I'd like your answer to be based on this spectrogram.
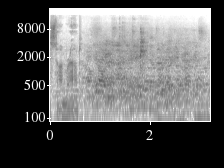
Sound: chattering

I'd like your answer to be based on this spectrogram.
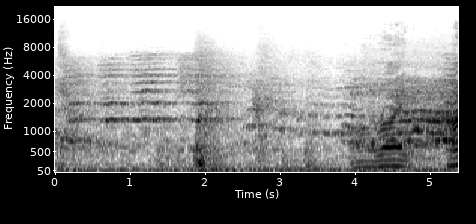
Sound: crowd yelling

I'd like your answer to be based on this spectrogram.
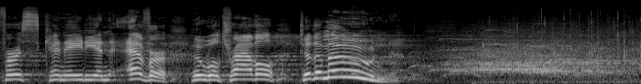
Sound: cheering

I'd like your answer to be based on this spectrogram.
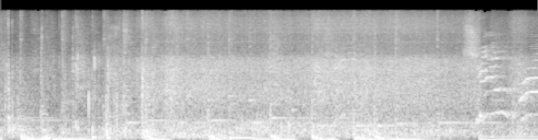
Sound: balls rustling

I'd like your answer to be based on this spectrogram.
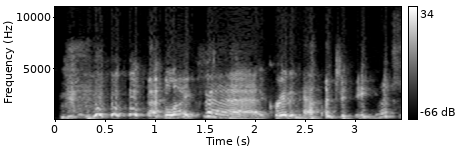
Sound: laughter

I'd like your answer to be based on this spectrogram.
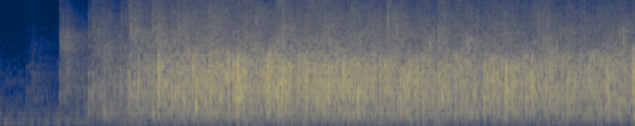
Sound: audience applauding

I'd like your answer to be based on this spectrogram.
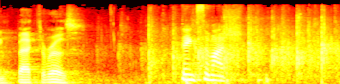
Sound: applause

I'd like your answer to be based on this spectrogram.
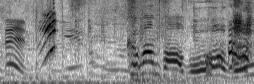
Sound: swoosh

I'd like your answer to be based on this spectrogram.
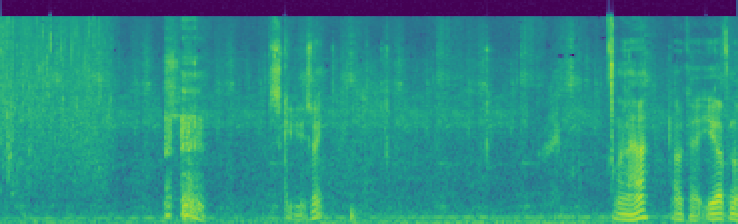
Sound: clears throat

